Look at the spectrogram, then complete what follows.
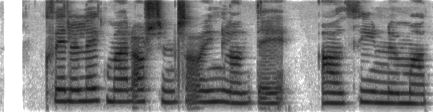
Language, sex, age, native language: Icelandic, female, 11, Icelandic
